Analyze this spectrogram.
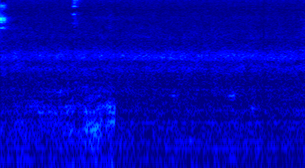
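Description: Fingers click and tap on small plastic parts.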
